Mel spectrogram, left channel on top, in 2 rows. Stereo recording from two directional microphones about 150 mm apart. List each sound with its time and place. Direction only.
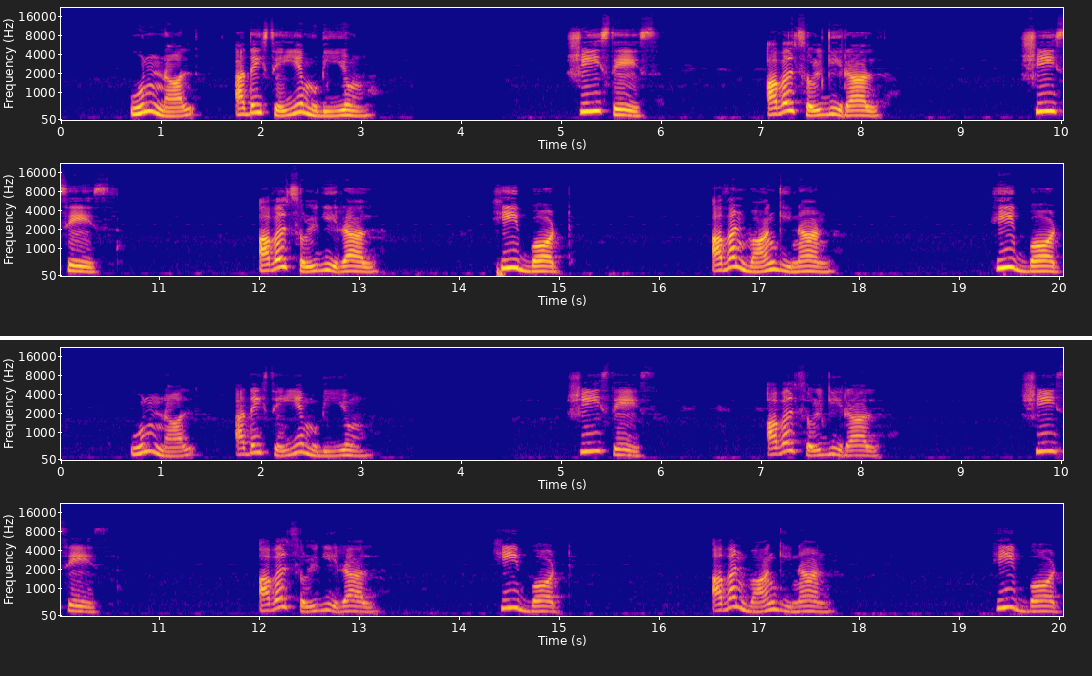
0.7 s speech: 45° left (ahead or behind)
1.0 s speech: 55° left (ahead or behind)
5.0 s a woman's voice: 55° left (ahead or behind)
7.0 s a woman's voice: 55° left (ahead or behind)
9.6 s speech: 50° left (ahead or behind)
11.9 s speech: 55° left (ahead or behind)
14.4 s speech: 55° left (ahead or behind)
16.5 s speech: 50° left (ahead or behind)
19.4 s speech: 55° left (ahead or behind)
